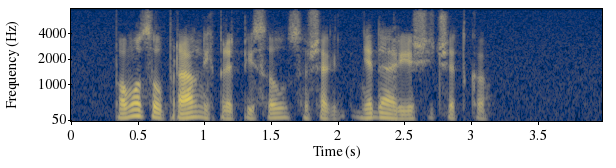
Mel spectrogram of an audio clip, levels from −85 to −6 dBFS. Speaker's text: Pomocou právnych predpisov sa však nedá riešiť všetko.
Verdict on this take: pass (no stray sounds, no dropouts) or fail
pass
